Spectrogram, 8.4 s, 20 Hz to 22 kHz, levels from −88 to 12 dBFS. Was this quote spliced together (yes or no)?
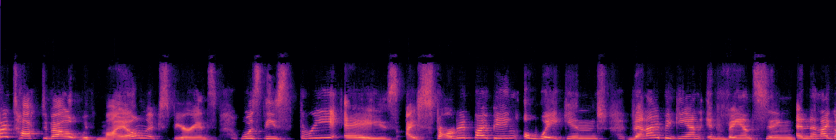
no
